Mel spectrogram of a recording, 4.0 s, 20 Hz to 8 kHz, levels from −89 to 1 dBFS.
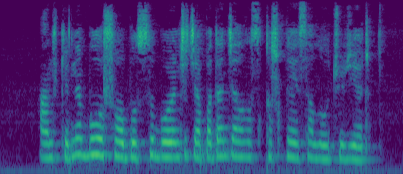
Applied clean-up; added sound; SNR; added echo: none; none; none; none.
